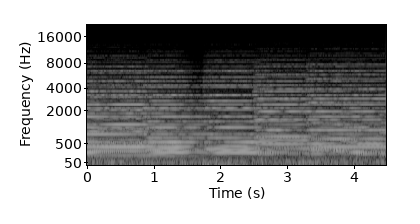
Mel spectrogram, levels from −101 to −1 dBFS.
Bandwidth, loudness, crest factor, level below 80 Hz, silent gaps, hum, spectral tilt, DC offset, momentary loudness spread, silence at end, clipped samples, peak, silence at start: 12.5 kHz; -39 LUFS; 14 dB; -60 dBFS; none; none; -3 dB/octave; under 0.1%; 3 LU; 0 s; under 0.1%; -26 dBFS; 0 s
